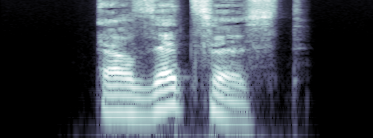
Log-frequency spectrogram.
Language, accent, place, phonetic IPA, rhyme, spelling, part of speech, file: German, Germany, Berlin, [ɛɐ̯ˈzɛt͡səst], -ɛt͡səst, ersetzest, verb, De-ersetzest.ogg
- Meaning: second-person singular subjunctive I of ersetzen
